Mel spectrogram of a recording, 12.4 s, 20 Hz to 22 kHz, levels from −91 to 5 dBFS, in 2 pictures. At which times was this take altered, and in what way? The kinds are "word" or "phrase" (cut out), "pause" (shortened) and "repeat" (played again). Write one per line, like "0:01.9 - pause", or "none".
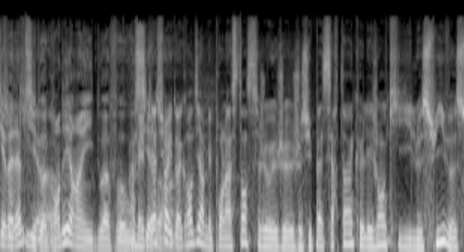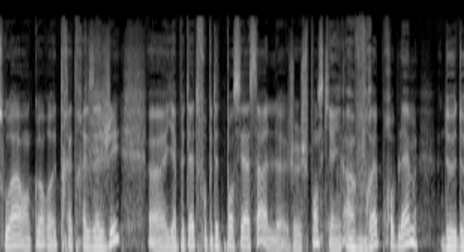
0:08.1 - pause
